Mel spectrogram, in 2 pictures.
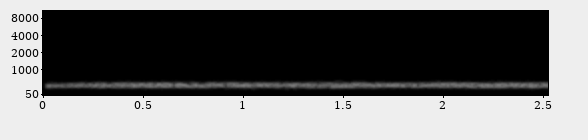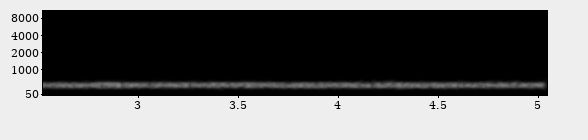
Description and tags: Some multisamples created with coagula, if known, frequency indicated by file name.
choir, chorus, multisample, space, synth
